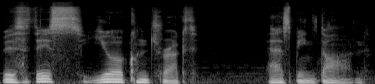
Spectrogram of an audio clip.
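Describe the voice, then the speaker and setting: Slow, deep-voiced man. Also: warm tone, soft background music. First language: Japanese. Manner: reads game text aloud and translates it, swears casually. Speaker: gaming streamer. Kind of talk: casual game playthrough commentary.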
